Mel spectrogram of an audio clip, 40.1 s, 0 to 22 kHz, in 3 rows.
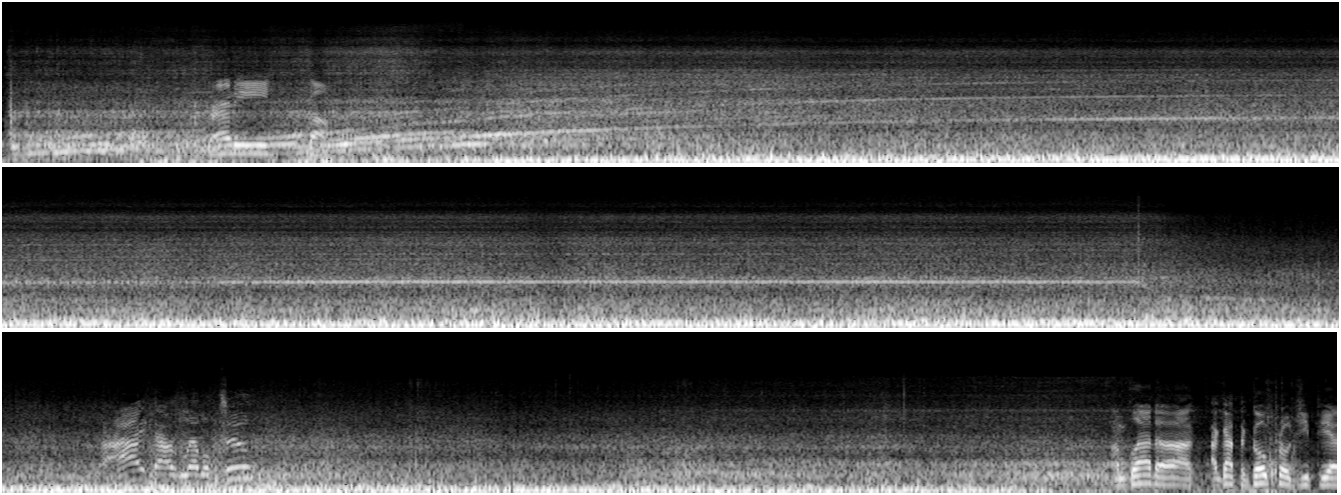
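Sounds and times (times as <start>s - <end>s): electric motor whining: 0.0s - 26.6s
wind rumble on microphone: 0.0s - 40.0s.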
